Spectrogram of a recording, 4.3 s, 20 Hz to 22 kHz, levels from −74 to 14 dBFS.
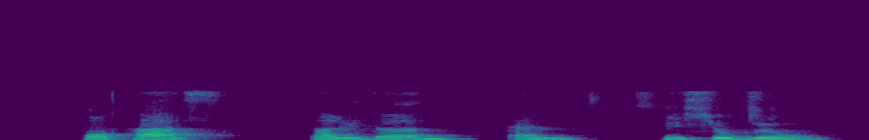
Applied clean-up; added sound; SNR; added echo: neural mask model Resemble Enhance denoiser.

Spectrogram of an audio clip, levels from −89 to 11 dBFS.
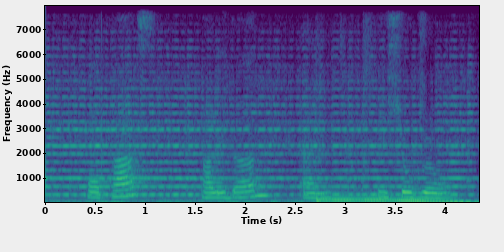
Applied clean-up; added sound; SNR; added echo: none; Bowed string instrument + Crackle; -1 dB; none.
